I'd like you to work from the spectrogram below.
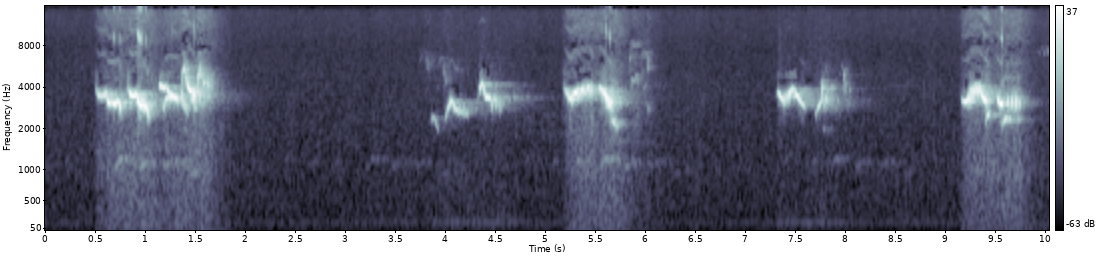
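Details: Sikatan emas flycatcher (Ficedula) singing gacor for caged songbird training: five separate phrases of twittering, looping whistles, some short and rising, others long and warbled, over quiet background.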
